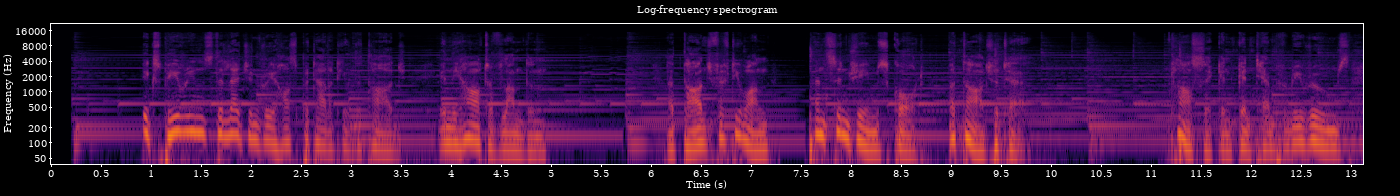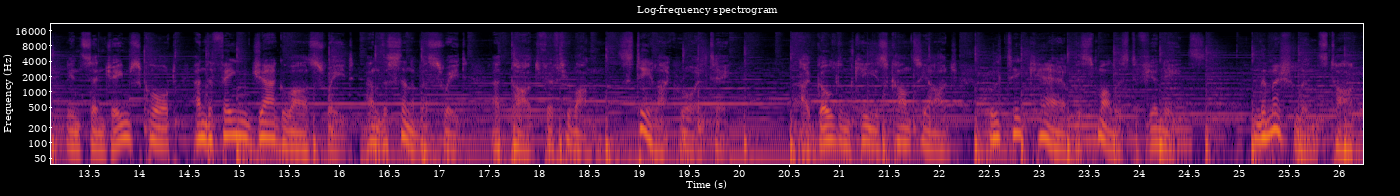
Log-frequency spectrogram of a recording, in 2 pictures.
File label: Commercial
